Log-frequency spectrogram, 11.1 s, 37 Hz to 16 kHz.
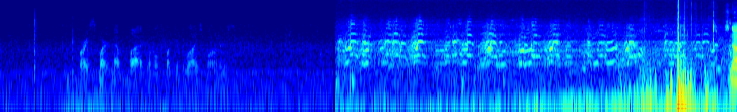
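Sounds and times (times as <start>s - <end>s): geese honking in flight: 5.0s - 10.8s.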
